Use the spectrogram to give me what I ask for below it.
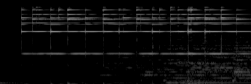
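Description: A little notification bell sound effect sets off abruptly into rapid, bright tinkling strikes that ring on in quick succession, with a low tone joining partway through.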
